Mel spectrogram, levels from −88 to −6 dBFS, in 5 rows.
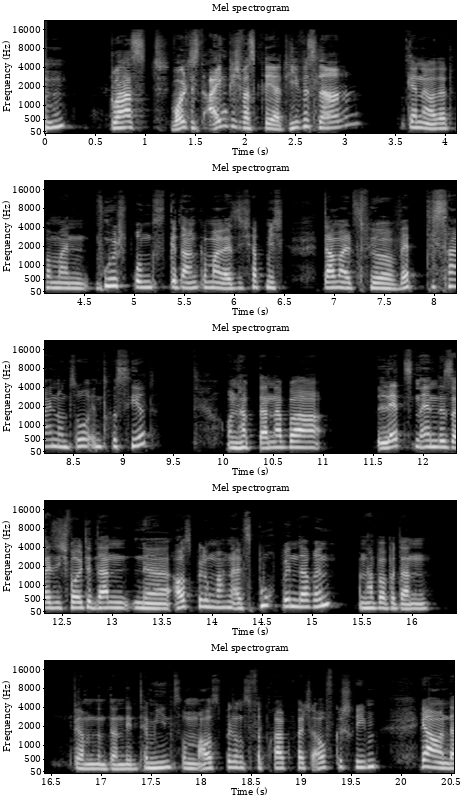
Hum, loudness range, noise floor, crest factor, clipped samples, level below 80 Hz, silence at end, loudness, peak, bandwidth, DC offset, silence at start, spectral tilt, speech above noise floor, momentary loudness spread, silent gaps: none; 3 LU; -59 dBFS; 16 dB; under 0.1%; -74 dBFS; 0 s; -24 LUFS; -8 dBFS; 16 kHz; under 0.1%; 0 s; -5.5 dB/octave; 36 dB; 8 LU; none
